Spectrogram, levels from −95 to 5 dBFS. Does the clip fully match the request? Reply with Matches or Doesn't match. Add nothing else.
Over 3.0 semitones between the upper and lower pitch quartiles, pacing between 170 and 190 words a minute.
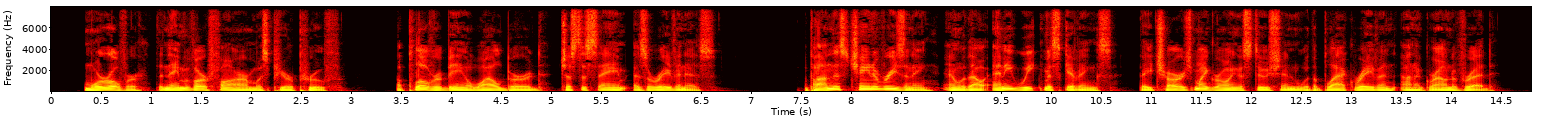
Matches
